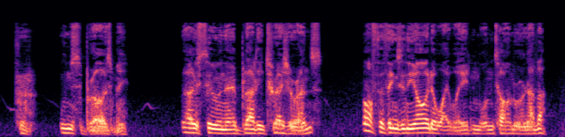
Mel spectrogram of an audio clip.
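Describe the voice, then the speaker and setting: Using a put-on character voice, a man speaks at a fairly quick pace with a raspy, medium-pitched sound and long, frequent pauses. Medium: video game. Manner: blunt, gruff.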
